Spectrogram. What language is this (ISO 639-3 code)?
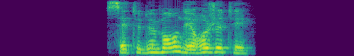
fra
